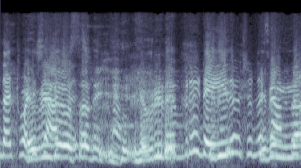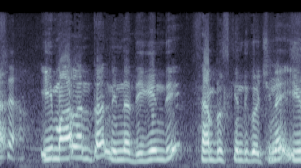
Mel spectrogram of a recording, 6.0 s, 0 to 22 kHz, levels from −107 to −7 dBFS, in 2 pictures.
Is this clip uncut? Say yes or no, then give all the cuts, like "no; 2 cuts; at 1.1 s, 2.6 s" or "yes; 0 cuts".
yes; 0 cuts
